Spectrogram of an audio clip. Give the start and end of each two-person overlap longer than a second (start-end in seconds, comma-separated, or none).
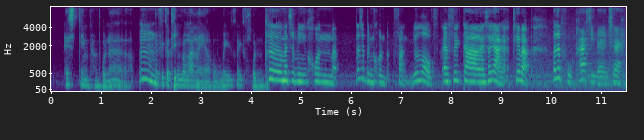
none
